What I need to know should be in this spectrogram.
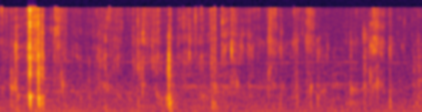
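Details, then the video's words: Siberian Husky named Slim gnawing a bone indoors, teeth against bone; a loud crunching burst at the start, another sharp crunch near the middle, then softer scattered clicks and gnawing. "ASMR My Husky Tear This Bone Down To Nothing!"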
